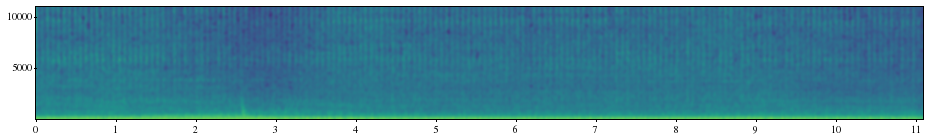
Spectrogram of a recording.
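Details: 1984 Kawasaki GPZ, air-cooled, running again after a newer battery, fuel line and carburetor work; steady low throb at idle with an uneven, lumpy beat and slight misses. Rough idle, cause not yet pinned down.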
